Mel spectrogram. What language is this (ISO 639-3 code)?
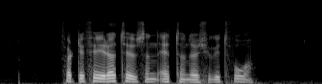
swe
